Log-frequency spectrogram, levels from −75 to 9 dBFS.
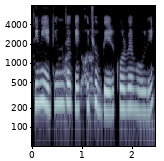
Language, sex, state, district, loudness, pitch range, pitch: Bengali, female, West Bengal, Kolkata, -17 LUFS, 195-240 Hz, 215 Hz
